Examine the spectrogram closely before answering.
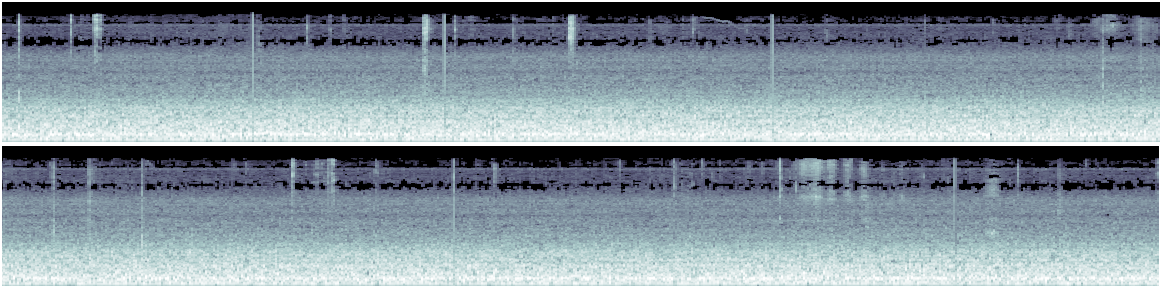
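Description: Steady airliner cabin noise in flight: a constant rumble of engine and airflow with a low hum, and a few faint light clicks.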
